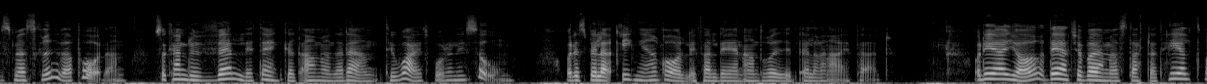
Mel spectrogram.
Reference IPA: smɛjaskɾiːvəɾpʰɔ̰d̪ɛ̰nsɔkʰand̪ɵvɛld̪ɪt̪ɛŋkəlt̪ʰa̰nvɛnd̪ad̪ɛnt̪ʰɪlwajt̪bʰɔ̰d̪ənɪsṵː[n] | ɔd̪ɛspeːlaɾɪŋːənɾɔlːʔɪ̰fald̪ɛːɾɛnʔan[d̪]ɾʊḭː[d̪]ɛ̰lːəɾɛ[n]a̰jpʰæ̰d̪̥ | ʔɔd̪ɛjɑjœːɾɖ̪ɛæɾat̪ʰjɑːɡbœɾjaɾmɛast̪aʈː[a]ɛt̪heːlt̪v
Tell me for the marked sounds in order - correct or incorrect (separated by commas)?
incorrect, correct, correct, correct, correct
